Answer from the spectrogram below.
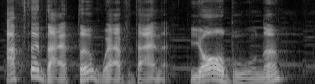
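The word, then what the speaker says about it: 養分: Yobun is a Chinese compound, which you can easily tell also based on the pronunciation. Accent on the first mora, this one, so the second most common accent for those.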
